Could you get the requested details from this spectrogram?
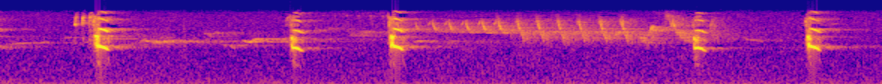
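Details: Evening at an aspen nest in Aizkuja, Latvia, where a lesser spotted eagle is restless: five sharp, spaced yelping notes, while another bird's rapid, thin trill runs in the background between them.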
